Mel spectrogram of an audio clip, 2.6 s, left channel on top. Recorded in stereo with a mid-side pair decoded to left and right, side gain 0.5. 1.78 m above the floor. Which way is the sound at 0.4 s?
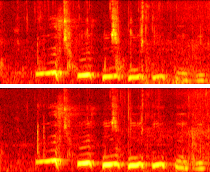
15° left.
